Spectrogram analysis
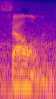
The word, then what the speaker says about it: Salomon: Yeah, that's how do you say salmon? Well, no, it's Salomon.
